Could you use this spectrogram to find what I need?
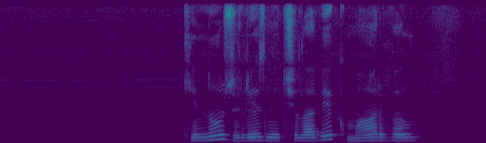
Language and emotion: Russian, neutral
